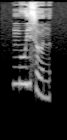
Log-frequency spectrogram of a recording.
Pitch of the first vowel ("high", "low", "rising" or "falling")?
high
